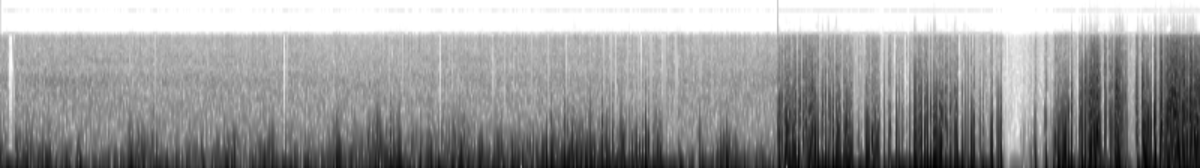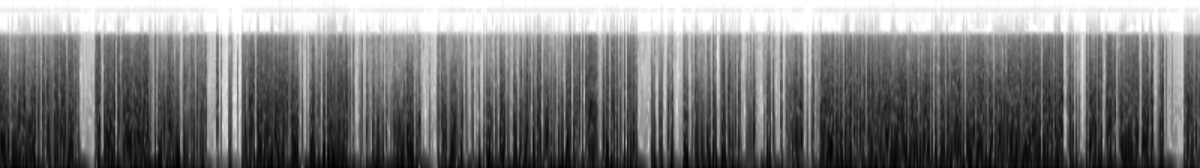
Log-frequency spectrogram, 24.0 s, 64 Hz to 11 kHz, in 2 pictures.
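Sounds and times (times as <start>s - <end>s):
strong wind buffeting microphone: 0.0s - 24.0s.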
